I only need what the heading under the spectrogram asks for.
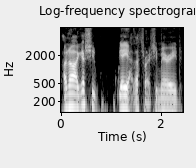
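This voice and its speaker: An American man hosting a podcast, chatting casually, reacting often and quick to agree and laugh. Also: medium pitch, fairly bright tone, smooth, no room sound. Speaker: podcast host. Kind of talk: casual history chat.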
